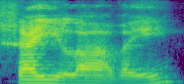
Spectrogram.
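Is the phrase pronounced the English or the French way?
English. It is said with an anglicized pronunciation. The speaker calls it wrong.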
